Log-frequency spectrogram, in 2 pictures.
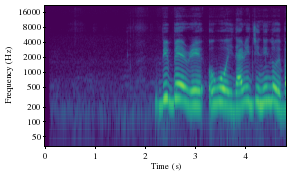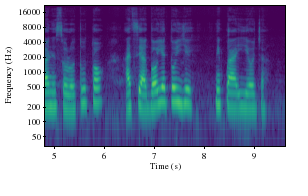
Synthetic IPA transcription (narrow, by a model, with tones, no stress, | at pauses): bi˦beː˦˨ɾe˨˦o˧wo˧i˨da˨˦ɾi˦d͡ʒi˦˨nĩ˨˦lo˦˨i˨ba˧nĩ˧sɔ˨ɾɔ˨to˨˦tɔ˦ | a˦˨ti˧a˨ɡ͡bɔ˨˦jɛ˦to˦je˦˨ | nĩ˦k͡pa˧i˧je˧ɔ˧d͡ʒa˧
